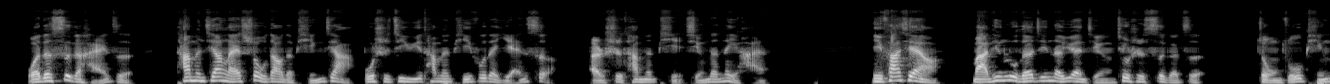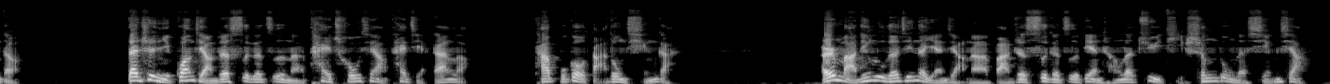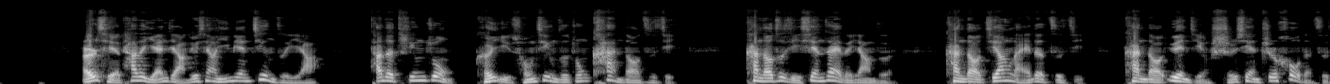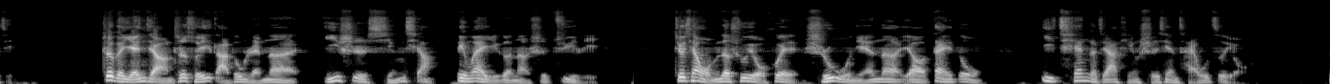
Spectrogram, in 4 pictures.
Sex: male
